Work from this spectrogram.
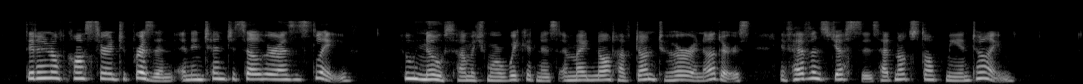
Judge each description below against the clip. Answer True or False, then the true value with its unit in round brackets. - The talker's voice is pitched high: True (220 Hz)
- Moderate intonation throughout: True (4.7 semitones)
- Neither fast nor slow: False (215 wpm)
